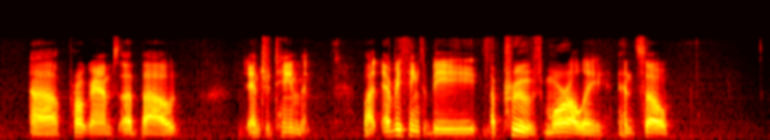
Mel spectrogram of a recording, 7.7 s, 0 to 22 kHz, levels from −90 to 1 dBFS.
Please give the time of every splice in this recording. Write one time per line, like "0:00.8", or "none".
0:02.4
0:04.2
0:04.8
